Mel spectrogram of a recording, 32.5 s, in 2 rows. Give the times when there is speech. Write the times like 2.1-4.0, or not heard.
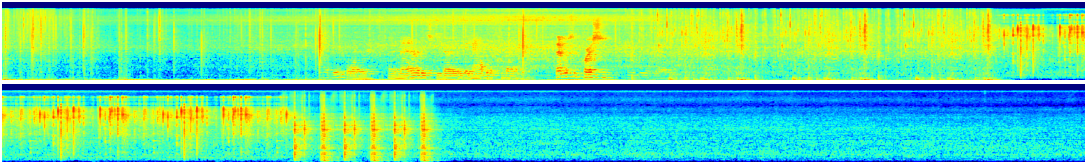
4.8-10.9.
